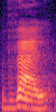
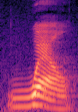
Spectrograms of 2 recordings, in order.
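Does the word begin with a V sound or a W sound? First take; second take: V; W. First: It begins with a V sound, teeth on lip. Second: It begins with a W sound, rounded lips. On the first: The speaker calls it wrong. "Not well" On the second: The speaker calls it right. "Diş değmiyor hiçbir yere çünkü bu sexy sound'umuz"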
